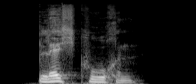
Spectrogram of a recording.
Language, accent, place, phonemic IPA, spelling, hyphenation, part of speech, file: German, Germany, Berlin, /ˈblɛçˌkuːχn̩/, Blechkuchen, Blech‧ku‧chen, noun, De-Blechkuchen.ogg
- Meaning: sheet cake, tray bake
